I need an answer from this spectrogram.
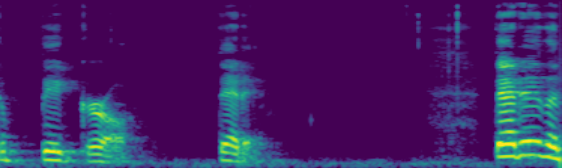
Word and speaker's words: Tere: turn out the way you hope first grade Tere tells her story my teacher was so pretty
